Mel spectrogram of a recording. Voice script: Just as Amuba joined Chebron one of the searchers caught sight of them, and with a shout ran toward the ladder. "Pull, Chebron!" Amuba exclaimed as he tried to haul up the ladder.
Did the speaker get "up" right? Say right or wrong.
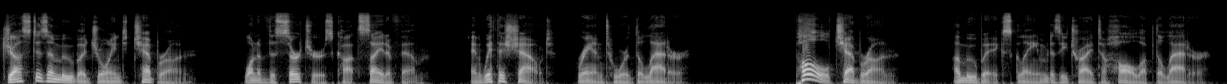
right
